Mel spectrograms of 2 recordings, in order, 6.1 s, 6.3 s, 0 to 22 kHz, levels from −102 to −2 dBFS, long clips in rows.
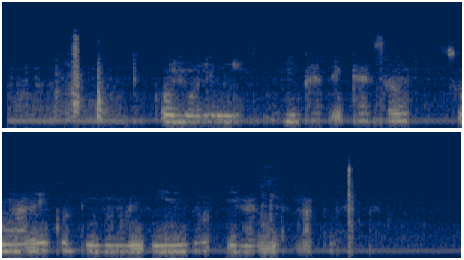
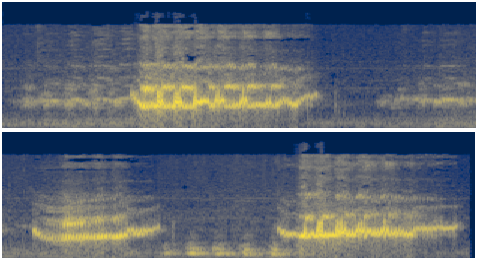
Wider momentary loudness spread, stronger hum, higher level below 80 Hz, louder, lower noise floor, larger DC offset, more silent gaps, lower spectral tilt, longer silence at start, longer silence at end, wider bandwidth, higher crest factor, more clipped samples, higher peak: second, 10 LU vs 24 LU; neither; second, -88 dBFS vs -56 dBFS; second, -50 LUFS vs -14 LUFS; first, -75 dBFS vs -50 dBFS; neither; neither; first, -5 dB/octave vs -3.5 dB/octave; second, 0.05 s vs 0.25 s; first, 0.6 s vs 0.15 s; second, 7.4 kHz vs 11 kHz; about the same, 20 dB vs 16 dB; neither; second, -30 dBFS vs 0 dBFS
